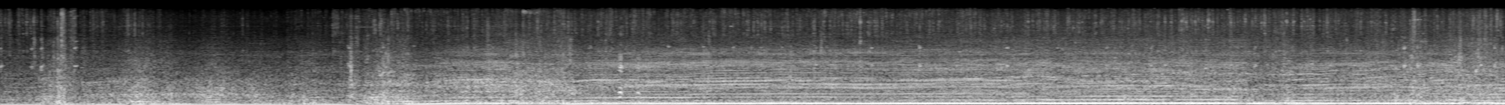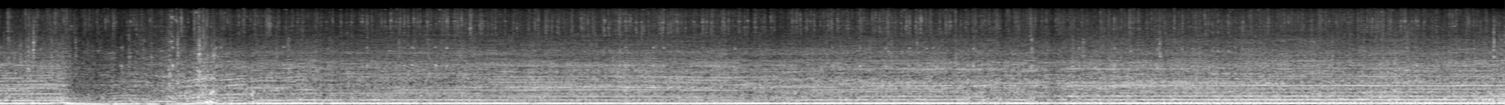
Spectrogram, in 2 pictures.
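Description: Gator utility vehicle's engine running while driving across a field. The engine pitch rises about four seconds in as it speeds up, dips briefly about halfway through, then holds steady.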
